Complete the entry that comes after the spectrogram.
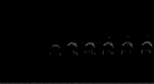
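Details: Osprey at a nest in Kurzeme, Latvia, on 3 September 2024 as the father delivers a whole fish to the chick; a quick run of five or six sharp, piping whistled notes after a soft click, over low rumble.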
